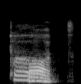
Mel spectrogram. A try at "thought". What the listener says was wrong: Oh, masih ada T kedengeran. Thought. Ujung lidahnya belum keluar. Sekali lagi. One more time. Emang harus pembiasaan nih. Thought. Jadi bukan thought. Kalau taught itu artinya mengajar. Beda bunyinya tuh. Kalau taught itu huruf T, benar-benar huruf T. Kalau ini thought. Jadi untuk membedakan. Are you talking about taught, mengajar, or thought, pikiran? Itu jadi arti nanti apa? Penerimaan pendengar bisa berbeda nih.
